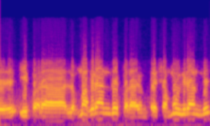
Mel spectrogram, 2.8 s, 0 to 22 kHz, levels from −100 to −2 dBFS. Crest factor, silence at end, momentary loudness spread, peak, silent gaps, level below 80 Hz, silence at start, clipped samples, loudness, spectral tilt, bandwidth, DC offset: 12 dB; 0 s; 3 LU; -4 dBFS; none; -58 dBFS; 0 s; under 0.1%; -16 LUFS; -6 dB/octave; 6.6 kHz; under 0.1%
